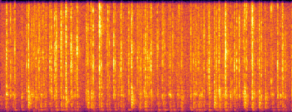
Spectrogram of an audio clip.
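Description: Fingertips type on the keys of a MacBook Pro laptop keyboard with plastic keycaps set in an aluminium body, the laptop plugged in with a white cable. A quick, steady stream of soft, bright clicks and taps is heard, each one short and dry with almost no low end.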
